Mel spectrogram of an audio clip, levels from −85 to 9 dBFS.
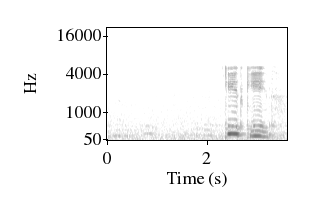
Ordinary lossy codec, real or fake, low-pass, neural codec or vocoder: none; real; 5.4 kHz; none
